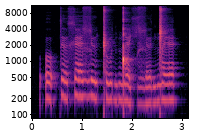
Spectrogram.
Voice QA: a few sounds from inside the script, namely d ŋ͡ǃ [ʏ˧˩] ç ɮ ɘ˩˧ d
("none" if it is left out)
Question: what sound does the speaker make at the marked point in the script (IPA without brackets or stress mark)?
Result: ɛ˧˩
